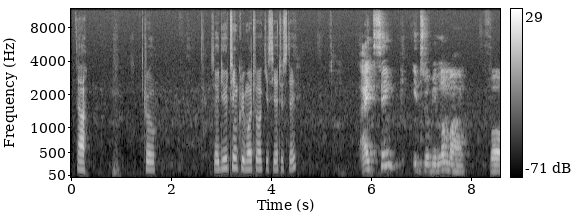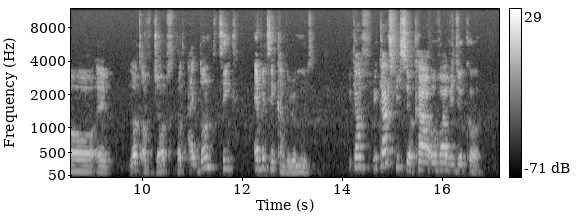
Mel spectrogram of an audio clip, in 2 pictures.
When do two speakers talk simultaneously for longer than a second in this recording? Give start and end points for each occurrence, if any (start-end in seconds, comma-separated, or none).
none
